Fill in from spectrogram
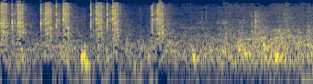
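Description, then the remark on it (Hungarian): Rapid bursts of camera shutter clicks fire in overlapping clusters, sharp and bright, over a steady murmur of crowd noise, with no clear speech, in Jobbik's press room in the parliamentary office building, packed with cameras, photographers and journalists at a press conference with MEP Béla Kovács. “Kamerákkal, fotósokkal és újságírókkal volt tele a Jobbik sajtóterme a képviselői irodaházban. Volt, aki külön le is fényképezte a tömeget.”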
